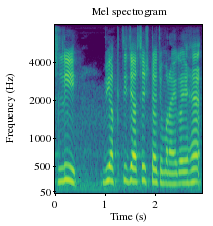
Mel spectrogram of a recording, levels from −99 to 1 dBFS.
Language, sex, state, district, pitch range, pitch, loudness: Hindi, male, Uttar Pradesh, Shamli, 210-245 Hz, 230 Hz, -16 LUFS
